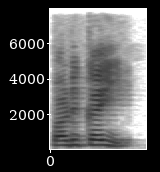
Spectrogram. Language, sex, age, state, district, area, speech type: Tamil, female, 18-30, Tamil Nadu, Cuddalore, rural, read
